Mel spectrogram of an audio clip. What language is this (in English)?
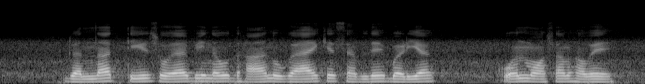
Chhattisgarhi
